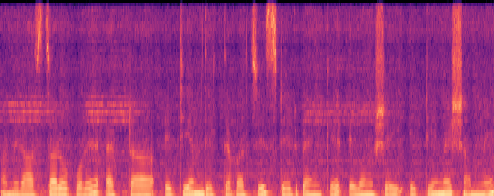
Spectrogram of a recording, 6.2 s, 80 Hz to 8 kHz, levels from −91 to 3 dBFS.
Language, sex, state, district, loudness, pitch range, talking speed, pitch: Bengali, female, West Bengal, Kolkata, -15 LUFS, 205-240 Hz, 155 wpm, 220 Hz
